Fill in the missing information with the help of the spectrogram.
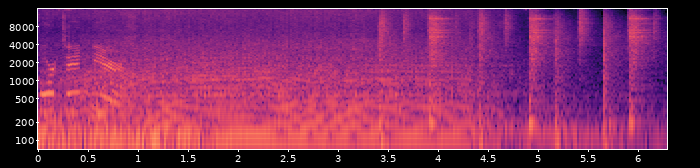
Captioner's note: badass Burnout Noises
